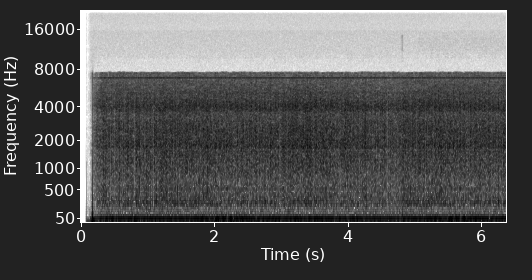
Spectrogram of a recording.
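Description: A steady hiss with no tones and a low hum beneath it, opening with a short click.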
